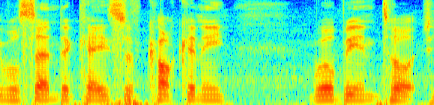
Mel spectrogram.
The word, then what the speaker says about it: Kokanee: Roberts has said absolutely we'll send a case of Kokanee. We'll be in touch. It's pronounced Kokanee. Kokanee.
